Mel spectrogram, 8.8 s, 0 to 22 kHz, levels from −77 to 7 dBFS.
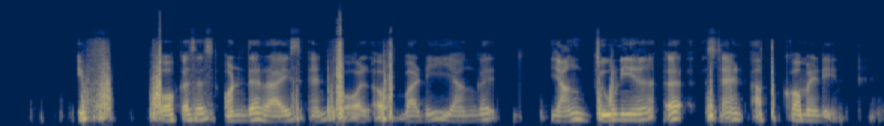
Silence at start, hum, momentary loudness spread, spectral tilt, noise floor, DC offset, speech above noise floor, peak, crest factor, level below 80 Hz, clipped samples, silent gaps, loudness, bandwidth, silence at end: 0.75 s; none; 11 LU; -5 dB/octave; -50 dBFS; under 0.1%; 31 dB; 0 dBFS; 20 dB; -60 dBFS; under 0.1%; none; -19 LUFS; 13.5 kHz; 0.1 s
